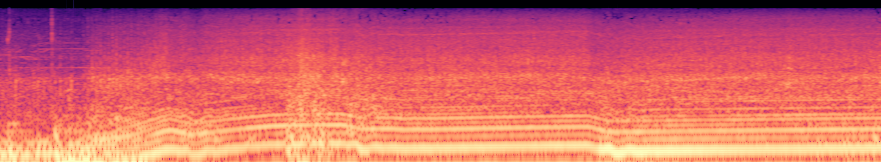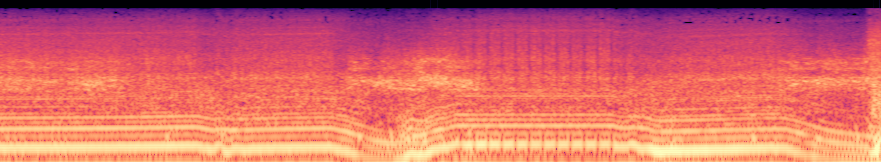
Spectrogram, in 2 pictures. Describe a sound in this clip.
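A motorcycle engine drones steadily, dipping and rising in pitch as it shifts gears.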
